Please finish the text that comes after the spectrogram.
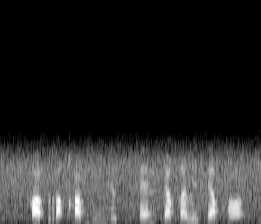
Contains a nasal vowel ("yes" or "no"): no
